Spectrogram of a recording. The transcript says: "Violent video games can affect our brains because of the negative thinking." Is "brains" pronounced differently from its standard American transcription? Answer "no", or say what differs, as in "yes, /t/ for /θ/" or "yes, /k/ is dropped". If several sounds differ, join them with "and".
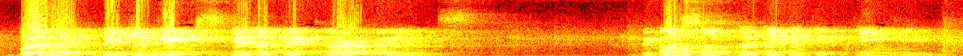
yes, /ɹ/ is dropped and /s/ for /z/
